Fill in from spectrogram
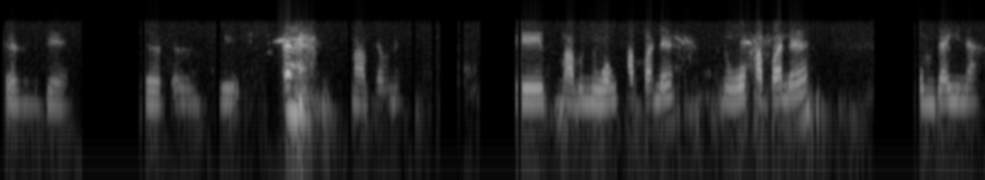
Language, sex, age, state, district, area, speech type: Bodo, female, 45-60, Assam, Kokrajhar, urban, conversation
